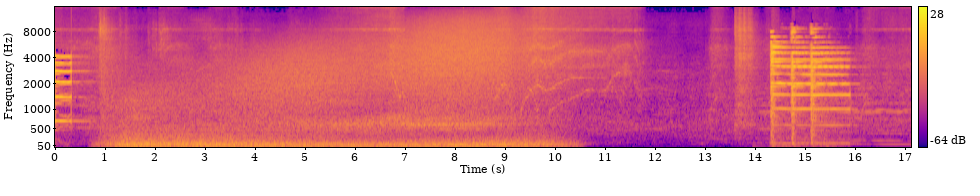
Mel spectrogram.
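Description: FRC competition field audio cues at a match start: the tail of the start sound, then a loud low rumbling whoosh for about ten seconds that fades out. Near the end, a bright horn-like tone of about a second and a half plays, the cue marking the end of the autonomous sandstorm period.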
